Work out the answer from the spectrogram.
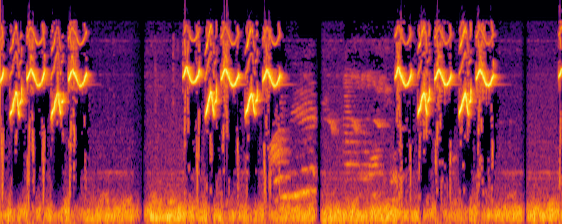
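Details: Cinereous tit, wingko type, singing as a tutor for other birds: three bursts of repeated high, piercing, wavering whistles, with a faint lower, softer sound in the middle pause.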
